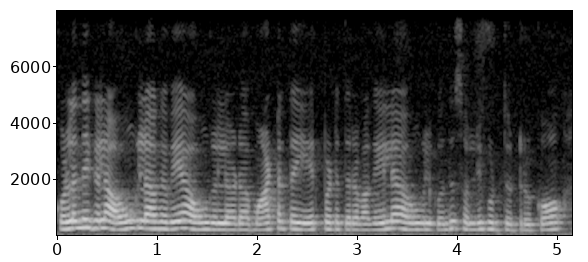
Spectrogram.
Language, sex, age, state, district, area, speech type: Tamil, female, 30-45, Tamil Nadu, Namakkal, rural, spontaneous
